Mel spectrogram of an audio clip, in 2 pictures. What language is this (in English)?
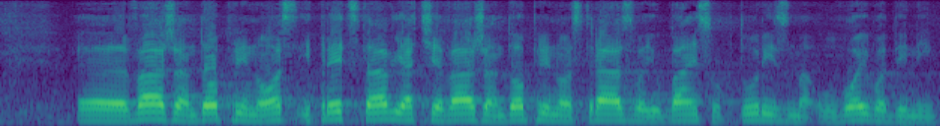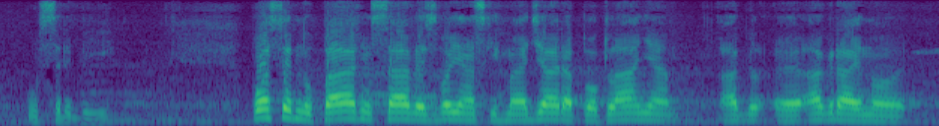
Serbian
